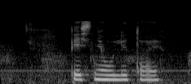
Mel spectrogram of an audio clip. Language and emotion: Russian, neutral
